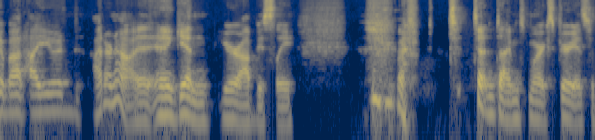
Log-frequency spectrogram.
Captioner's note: laughs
